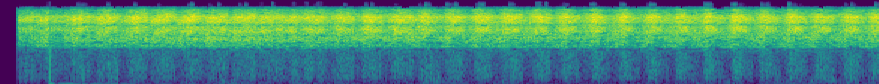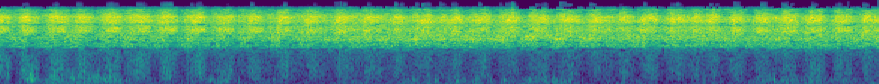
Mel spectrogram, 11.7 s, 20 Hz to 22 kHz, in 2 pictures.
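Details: Large brown cicada, Aburazemi, singing at Animal Land Nakayama on 10 August 2025: a loud, continuous sizzling buzz dense in high pitches, pulsing rapidly throughout, with faint low rumbles underneath.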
